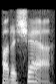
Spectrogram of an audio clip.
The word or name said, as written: pas de chat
